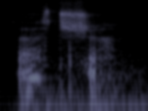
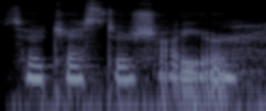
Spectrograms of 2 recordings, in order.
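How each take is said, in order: First: The middle part is shortened to ster. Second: The middle chester part is said in full. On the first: The speaker calls it right. "But it's actually just Surstershire" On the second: The speaker calls it wrong. "you get a lot of Unovans pronouncing that as like Sirchestershire"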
